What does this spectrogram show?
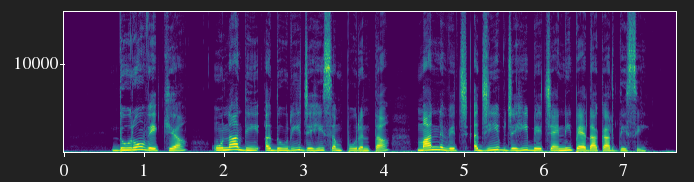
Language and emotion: Punjabi, neutral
